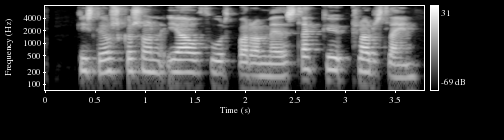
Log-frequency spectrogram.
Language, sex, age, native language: Icelandic, female, 20-29, Icelandic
